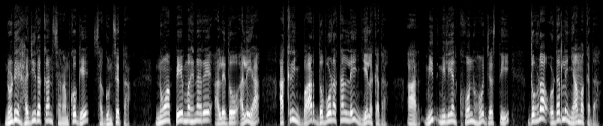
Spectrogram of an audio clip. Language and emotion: Santali, happy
